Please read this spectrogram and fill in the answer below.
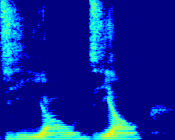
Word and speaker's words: jiao: So alone the pronunciation yao, but if you take, for example, the G, yao, jiao, now we start to make a real Chinese pronunciation.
